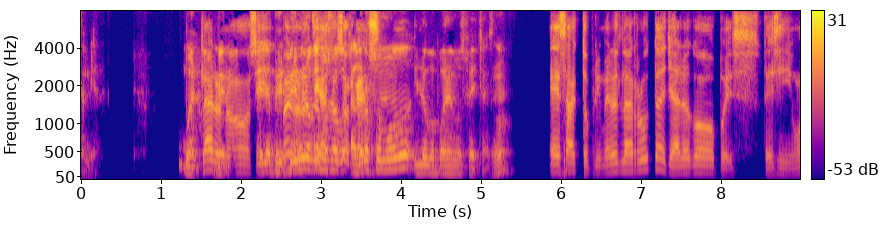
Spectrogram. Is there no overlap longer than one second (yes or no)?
no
